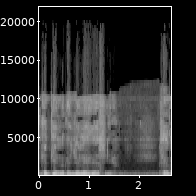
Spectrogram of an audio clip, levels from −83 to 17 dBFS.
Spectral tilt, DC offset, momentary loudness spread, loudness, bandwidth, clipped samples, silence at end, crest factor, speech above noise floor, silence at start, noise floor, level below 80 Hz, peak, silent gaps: -2 dB/octave; under 0.1%; 19 LU; -15 LUFS; over 20 kHz; under 0.1%; 0 s; 16 dB; 21 dB; 0 s; -37 dBFS; -64 dBFS; -2 dBFS; none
